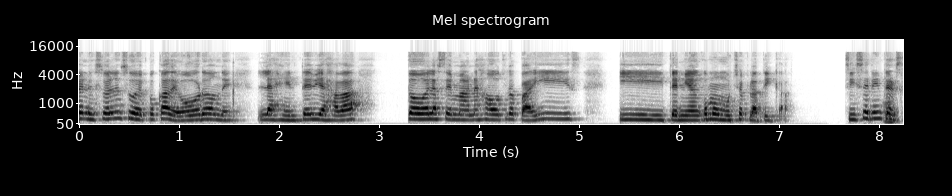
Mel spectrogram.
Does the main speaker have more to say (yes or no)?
no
